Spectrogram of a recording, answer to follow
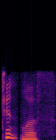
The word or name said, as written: tintless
